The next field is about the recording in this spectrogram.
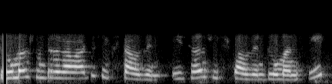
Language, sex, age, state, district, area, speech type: Telugu, female, 18-30, Telangana, Wanaparthy, urban, conversation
